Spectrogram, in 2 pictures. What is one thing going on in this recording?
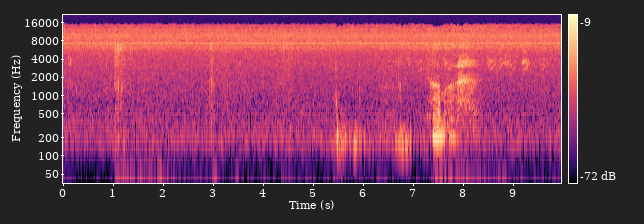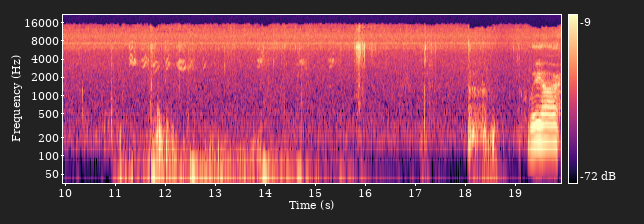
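Footsteps crunch on loose gravel and stones.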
